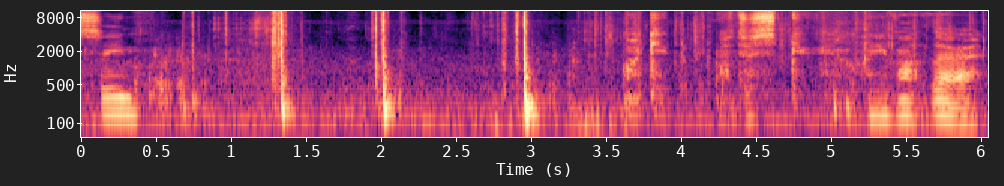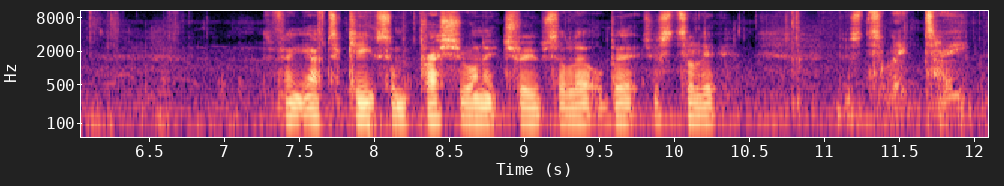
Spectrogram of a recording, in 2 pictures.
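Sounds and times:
adhesive tape crackling: 0.7s - 4.3s.

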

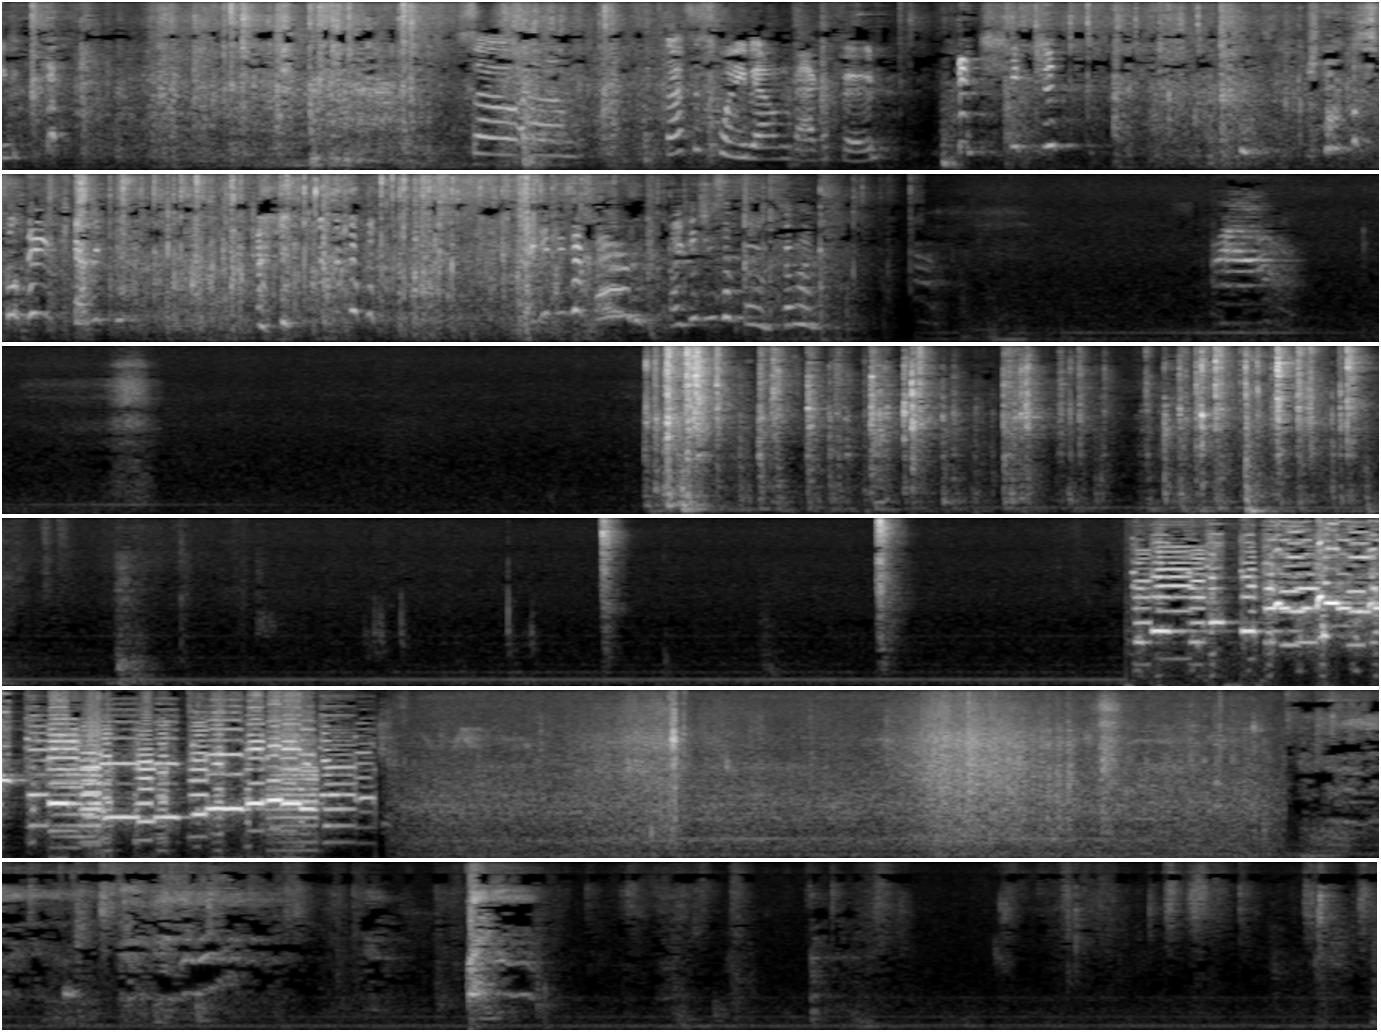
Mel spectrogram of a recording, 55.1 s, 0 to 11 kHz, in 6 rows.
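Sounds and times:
rustling hissy noise: 39.3s - 45.3s.

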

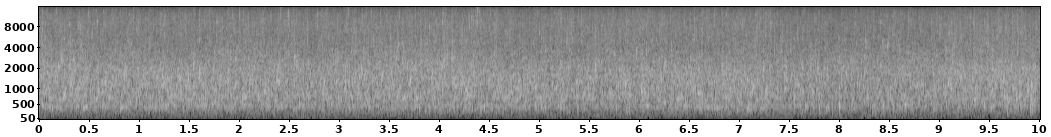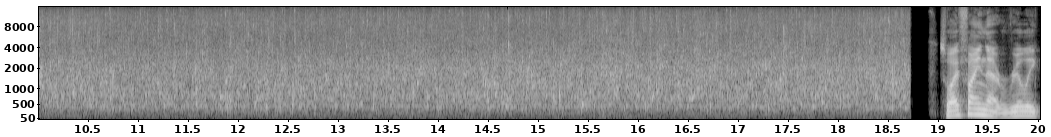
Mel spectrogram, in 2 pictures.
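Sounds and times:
rain on pavement: 0.0s - 18.8s
trickling water: 0.0s - 18.8s.

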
